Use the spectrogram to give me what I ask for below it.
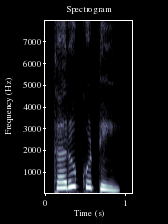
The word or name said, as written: ತುರುಕುಡಿ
